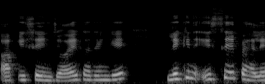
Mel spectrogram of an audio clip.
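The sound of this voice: Her tone is dark and mellow with a slightly husky edge. The woman speaks at a moderate pace.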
